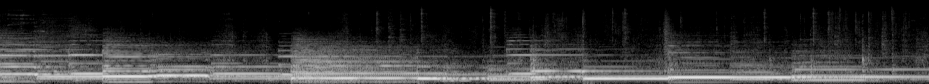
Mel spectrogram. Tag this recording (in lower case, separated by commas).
saxophone, brass instrument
